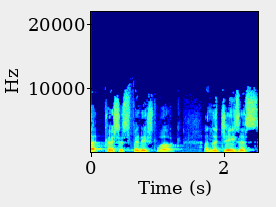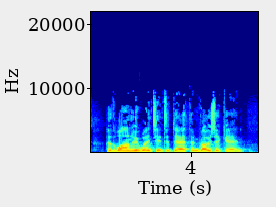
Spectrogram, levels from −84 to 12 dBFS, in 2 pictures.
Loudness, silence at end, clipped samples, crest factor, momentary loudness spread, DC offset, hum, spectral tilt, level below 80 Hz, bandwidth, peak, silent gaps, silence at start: -20 LUFS; 0.2 s; under 0.1%; 16 dB; 10 LU; under 0.1%; none; -5 dB/octave; -60 dBFS; 10.5 kHz; -4 dBFS; none; 0 s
